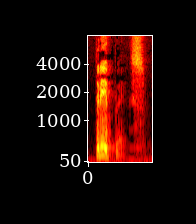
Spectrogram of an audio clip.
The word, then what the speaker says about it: triplex: Eles ensinam que quiçá quer dizer talvez, ensinam que a pronúncia correta é látex e ensinam que a pronúncia correta é duplex, triplex.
